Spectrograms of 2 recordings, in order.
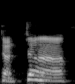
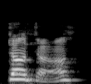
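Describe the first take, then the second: First: The stress is on the second syllable. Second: The stress is on the first syllable. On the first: The speaker calls it right. "with the stress on the second syllable" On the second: The speaker calls it wrong. "with the stress on the first syllable"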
